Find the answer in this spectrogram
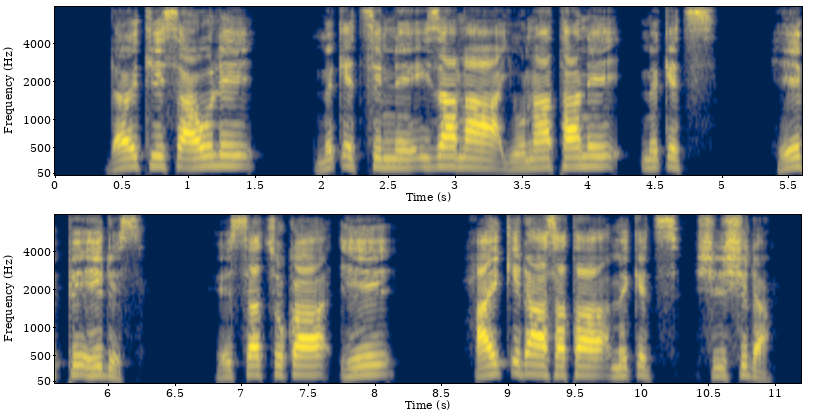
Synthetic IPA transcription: d̪ɐwɪt̪ɪsaːʊlɛ | mɛkʼɛt͡sːɪnːɛɪzɐnaːjoːnaːt̪aːnɛmɛkʼɛt͡s | heːpːɛːhɪd̪ɛs | hɛsːɐt͡sːɔkɐhe | hɐjkʼːɪd̪ɐːsɐt̪ɐmɛkʼɛt͡sʃiːʃːɪd̪ɐ̰

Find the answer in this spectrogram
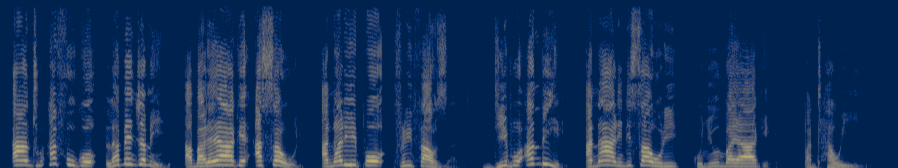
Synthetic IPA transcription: antʰuʔafukɔlaɓɛnd͡ʒamḭniaɓalɛjakɛʔasaulḭ | analipɔθɾiθawza̰nd | ndipɔʔambiɾḭ | analindisauli | kuɲumbajakɛ̰ | pa̰ntʰawḭːjḭ

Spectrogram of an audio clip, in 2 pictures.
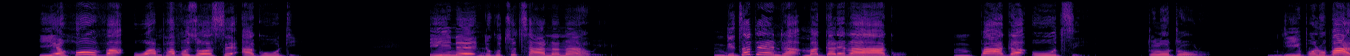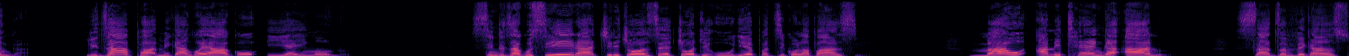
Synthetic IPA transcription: jɛhɔvawampʰaɱvuzɔnsɛʔakuːti | inɛndik̬ut͡sʰut͡sʰananaːwɛ̰ | ndid͡zatɛntʰamaɡalɛɾaːkɔ | m̩pak̬aʔut͡sʰḭ | tɔlɔtɔːlɔ | ndipɔlupaŋɡa̰ | lid͡zapʰamikaŋɡɔjakɔijaiŋɔːnɔ | sindid͡zak̬usiiɾat͡ʃiɾit͡ʃɔnsɛt͡ʃɔt̬iʔuɗɛpad͡zikɔlapaːnsi̥̰ | mauamitʰɛŋɡaʔanu | sad͡zaɱvɛkaːnsɔ̥

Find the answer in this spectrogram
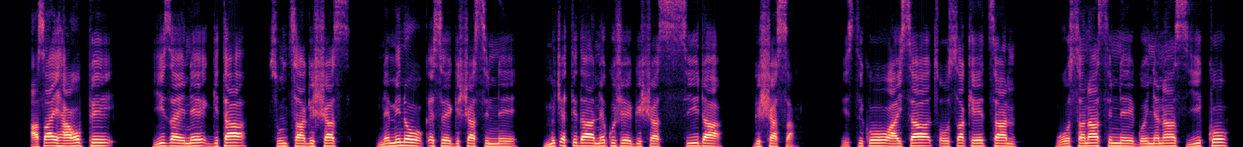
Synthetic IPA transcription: ʔɐsɐjɦaːhɔpːɛ | jɪzɐjnɛɡɪt̪ɐ | sʊnt͡sːaːɡɪʃːɐs | nɛmɪnɔkʼɛsɛɡɪʃːɐsːɪnːɛ | mɪt͡ʃʼɛt̪ːɪd̪ɐnɛkʊʃ̬ɛɡɪʃːɐsːiːd̪ɐ | ɡɪʃːɐsːɐ̰ | ʔɪ̰st̪ːɪkɔhɐjsːɐt͡sʼo̞ːsːɐke̞ːt͡sːan | wo̞ːsːɐnaːsːɪnːɛɡɔjnːɐnaːsjiːkːɔ

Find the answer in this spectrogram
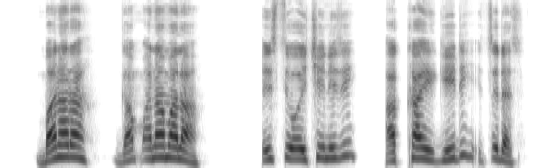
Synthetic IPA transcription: bɐnɐɾɐ | ɡɐmʔːɐnɐmɐlɐ | ɪst̪ːɪɔjt͡ʃːɪnɪzɪ | ʔɐkːɐjɡiːd̪ɪɪt͡sʼːɪd̪ɛs

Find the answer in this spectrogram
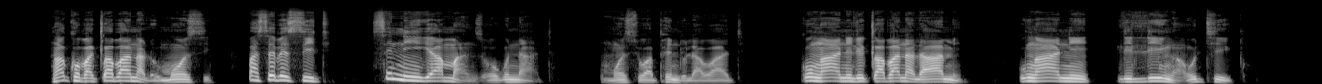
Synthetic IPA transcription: ŋakʰɔβaǀaβanalɔmosi | βasɛβesiːtʰi̥ | siniɣɛama̰nd͡zʱioɣuna̰ːtʰḁ | umosiwapʰendʱulawaːtʰi̥ | ɣuŋaniliǁaβanalaːmi | ɣuŋani | liliŋa̰utʰiːǁɔ̥

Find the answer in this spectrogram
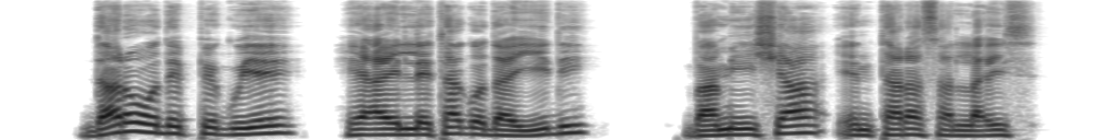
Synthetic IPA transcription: d̪ɐɾɔɔd̪ɛpːɛɡʊjɛ | hɛɐjlːɛt̪ɐɡɔd̪ɐjjɪd̪ɪ | bɐmiːʃːaːʔɛ̰nt̪ːɐɾɐsɐlːɐʔis

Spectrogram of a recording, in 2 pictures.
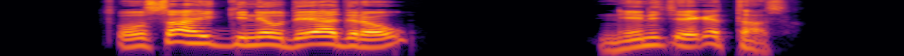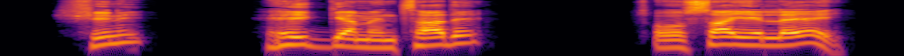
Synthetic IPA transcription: t͡sʼo̞ːsːaːhɪɡːɪnɛwd̪ɛʔɪjad̪ɪɾɐw | ne̞ːnɪt͡ʃʼe̞ːkʼɛt̪ːa̰ːs | ʃɪn | hɛhɪɡːɪjamɛnt͡sːaːd̪ɛ | t͡sʼo̞ːsːaːjeːlːɐjɐj

